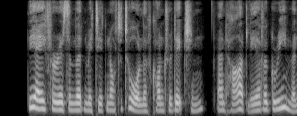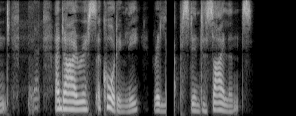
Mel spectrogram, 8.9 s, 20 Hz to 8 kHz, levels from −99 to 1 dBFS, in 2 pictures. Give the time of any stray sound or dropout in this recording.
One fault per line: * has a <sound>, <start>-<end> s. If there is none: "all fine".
* has a laugh, 4.9-5.1 s
* has a dropout, 6.9-7.1 s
